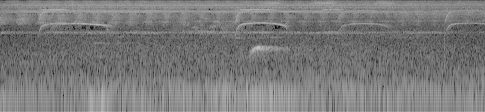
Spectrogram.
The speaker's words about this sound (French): Et au milieu de ce concert, le Lernaeca, un tout petit grillon d'un centimètre et demi dans la couleur, semblable aux feuilles mortes, lui permet de se fondre dans son environnement. C'est à son chant qu'on peut le repérer.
